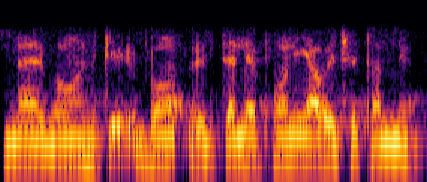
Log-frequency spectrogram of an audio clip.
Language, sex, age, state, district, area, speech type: Maithili, male, 18-30, Bihar, Begusarai, rural, conversation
